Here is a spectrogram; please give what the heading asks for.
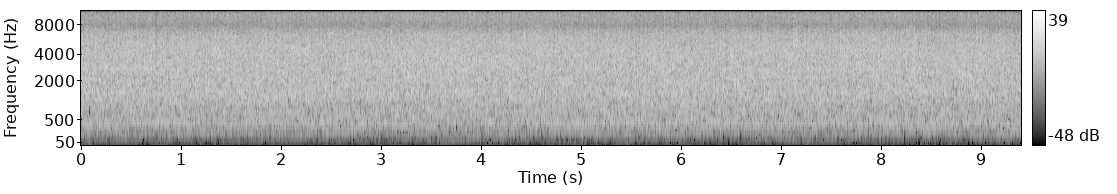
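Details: Traded-in Craftsman Wizard rider mower engine, freshly fitted battery, running at a steady, even drone with no knocks, misses or surging; it sounds healthy, with engine and drive fine, the deck belt needing work and the pulleys possibly rusty.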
